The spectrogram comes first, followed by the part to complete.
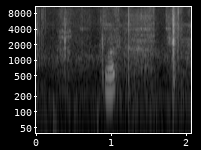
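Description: Dry peat moss handled and crumbled in a plastic pot, giving soft rustling and a few sharp clicks. A short voiced syllable comes about a second in.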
